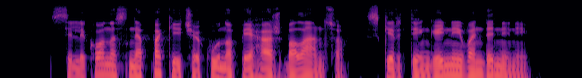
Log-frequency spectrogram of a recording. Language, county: Lithuanian, Klaipėda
